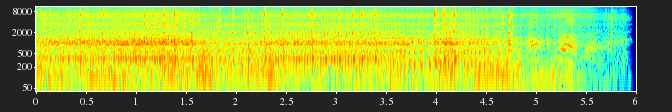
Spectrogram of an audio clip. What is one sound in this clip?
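A dirt bike engine runs loudly and close, then drops to idle.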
